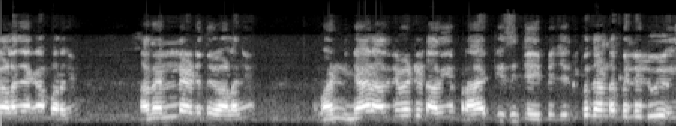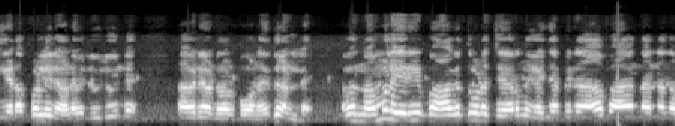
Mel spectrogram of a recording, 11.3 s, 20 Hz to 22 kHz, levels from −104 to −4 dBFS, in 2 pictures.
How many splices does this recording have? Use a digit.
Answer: 1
